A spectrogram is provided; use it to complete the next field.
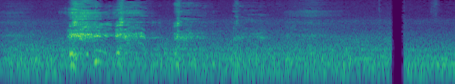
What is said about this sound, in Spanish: bueno, he parado para toser y se ha cortado el, podcast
